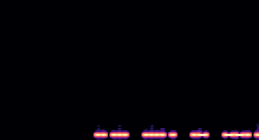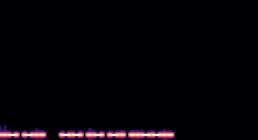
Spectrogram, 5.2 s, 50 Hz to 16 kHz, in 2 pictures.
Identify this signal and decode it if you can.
Morse code, heard as a keyed tone, about 46 wpm, 700 Hz. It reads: IS HE A GUD MAN?
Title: Sentences from Top 200 Words and Abbreviations 45wpm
